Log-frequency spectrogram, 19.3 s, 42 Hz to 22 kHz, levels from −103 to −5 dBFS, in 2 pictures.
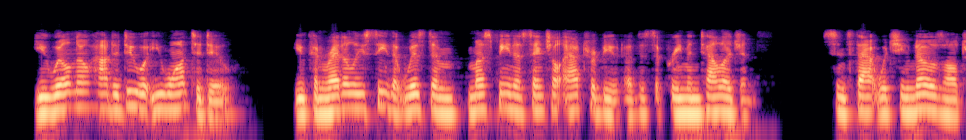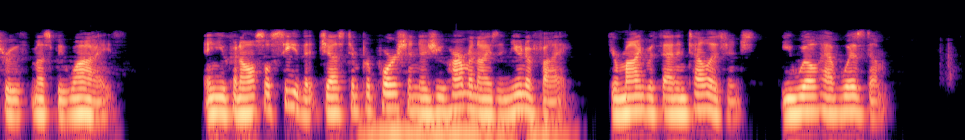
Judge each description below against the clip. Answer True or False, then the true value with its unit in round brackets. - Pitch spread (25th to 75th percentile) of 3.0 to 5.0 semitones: False (2.4 semitones)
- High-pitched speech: False (145 Hz)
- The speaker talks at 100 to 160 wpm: False (180 wpm)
